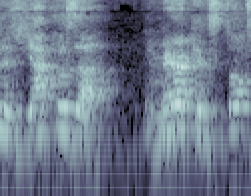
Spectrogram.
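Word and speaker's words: ヤクザ: The pronunciation is Yakuza.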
